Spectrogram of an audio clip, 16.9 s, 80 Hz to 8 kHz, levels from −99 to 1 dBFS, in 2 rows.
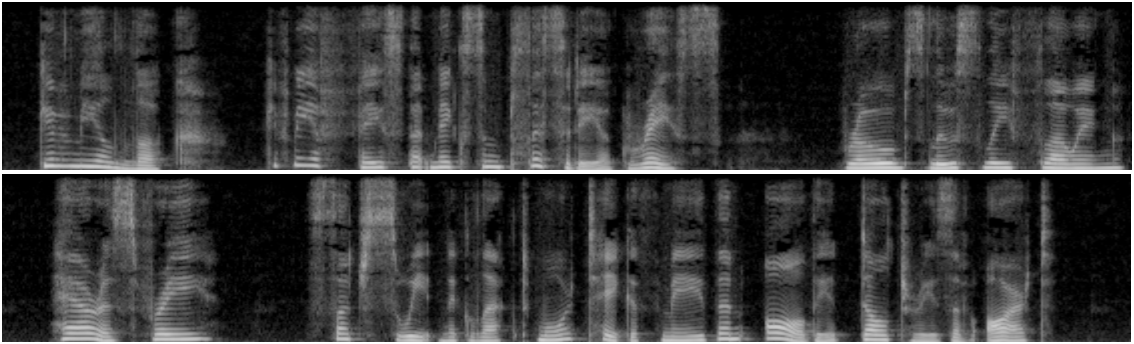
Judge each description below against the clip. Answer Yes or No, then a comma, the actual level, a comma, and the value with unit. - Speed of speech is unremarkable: No, slow, 110 wpm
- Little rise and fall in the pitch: No, average, 5.1 semitones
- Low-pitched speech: No, high, 210 Hz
